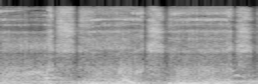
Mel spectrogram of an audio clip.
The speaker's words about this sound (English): And now the dogs come and they're barking.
